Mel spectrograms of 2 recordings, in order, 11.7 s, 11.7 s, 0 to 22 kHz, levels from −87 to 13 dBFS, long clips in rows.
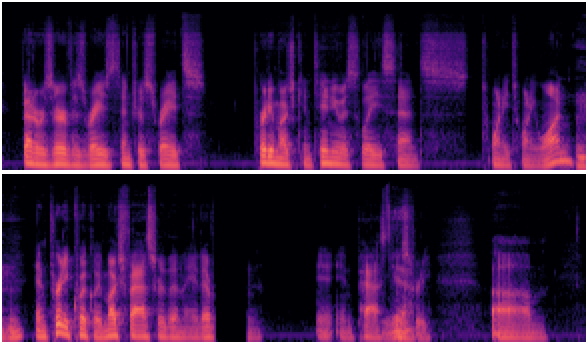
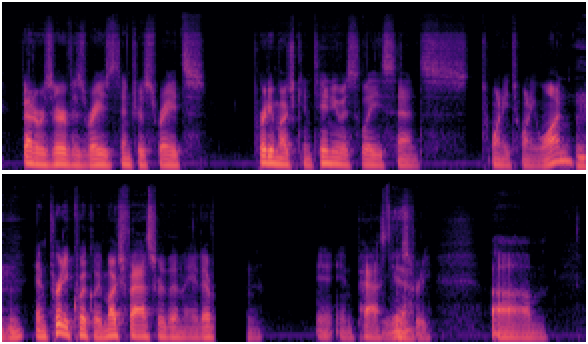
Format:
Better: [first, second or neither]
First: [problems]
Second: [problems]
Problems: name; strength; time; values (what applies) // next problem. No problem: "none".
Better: neither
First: audio cutting out; at 8 s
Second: audio cutting out; at 8 s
